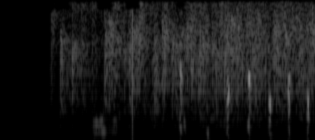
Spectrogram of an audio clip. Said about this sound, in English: We're going ahead and throw some claps on it.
